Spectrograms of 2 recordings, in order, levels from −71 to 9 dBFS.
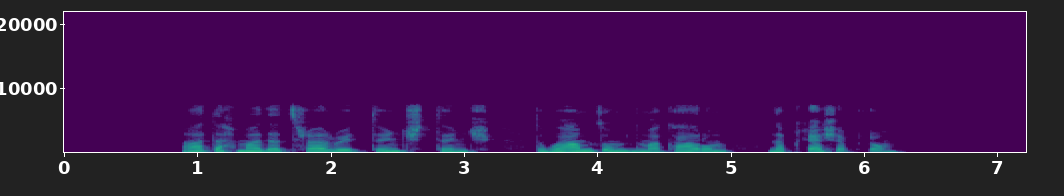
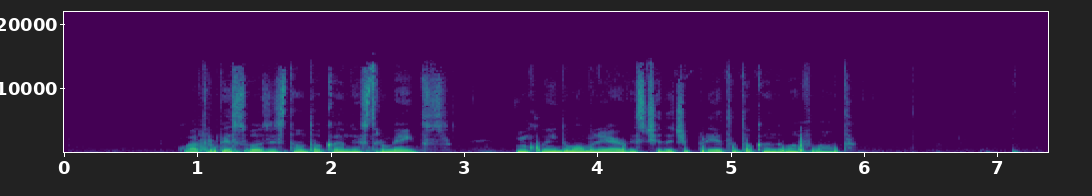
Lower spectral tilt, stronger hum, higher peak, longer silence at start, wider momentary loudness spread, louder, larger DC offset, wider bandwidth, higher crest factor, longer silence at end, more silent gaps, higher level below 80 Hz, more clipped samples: about the same, -6 dB/octave vs -7 dB/octave; neither; second, -8 dBFS vs -2 dBFS; about the same, 0.9 s vs 0.9 s; about the same, 11 LU vs 9 LU; second, -27 LUFS vs -17 LUFS; neither; second, 7.8 kHz vs 14.5 kHz; about the same, 20 dB vs 16 dB; first, 0.95 s vs 0.25 s; neither; second, -70 dBFS vs -48 dBFS; neither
